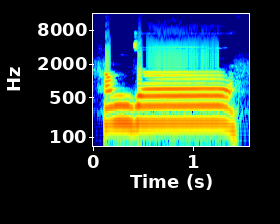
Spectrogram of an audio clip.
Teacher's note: হামজার মাখরাজ এই হার মতন কণ্ঠনালীর শুরু মানে গলার শুরু হতে উচ্চারিত হয়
